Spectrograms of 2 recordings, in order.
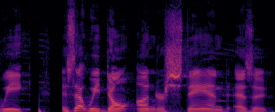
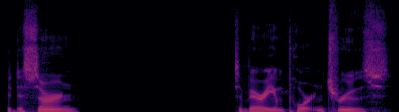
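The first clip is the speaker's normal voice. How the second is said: softer, lower prayer voice; 6 semitones lower, 5 dB quieter than usual. Acted. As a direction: pray quietly and humbly over the church. Pastor leads a prayer.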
